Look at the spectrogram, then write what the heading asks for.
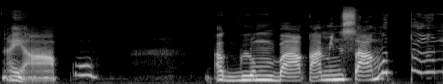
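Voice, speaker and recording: A woman's voice: mid-range voice, huge pitch swings, slow pace, fairly bright tone, exaggerated voice. A woman playing a fretful village mother in a radio comedy drama. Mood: flustered, pleading.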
